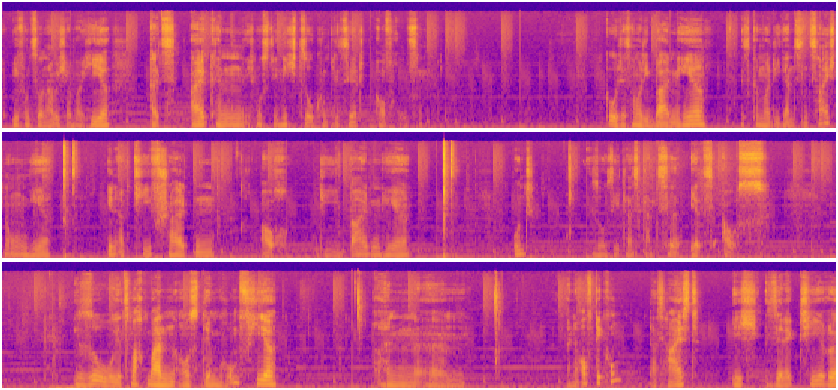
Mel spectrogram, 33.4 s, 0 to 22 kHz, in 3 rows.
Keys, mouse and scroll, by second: 3.0 click, 9.6 click, 10.2 click, 11.2 shift+click, 11.9 shift+space, 14.5 click, 15.2 click, 15.7 shift+click, 16.9 space, 18.6-19.8 middle drag, 21.0-23.0 middle drag, 24.3 middle click.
